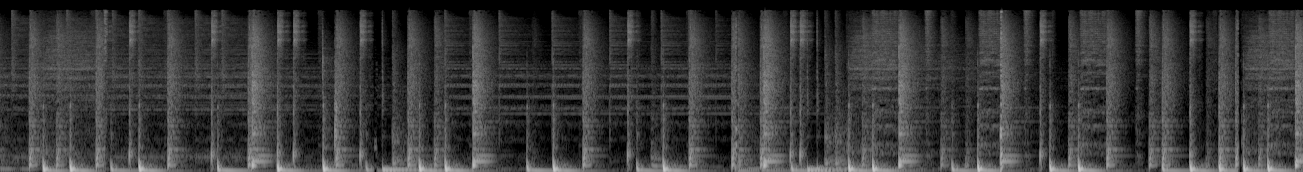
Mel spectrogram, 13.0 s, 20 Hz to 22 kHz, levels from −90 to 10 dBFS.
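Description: Brief glitches break into the music at 1.01–1.08, 3.70–3.78, 7.33–7.39, 9.97–10.03 and 12.34–12.42 s, caused by damaged data in a compressed stream that makes the decoder lose frame sync.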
